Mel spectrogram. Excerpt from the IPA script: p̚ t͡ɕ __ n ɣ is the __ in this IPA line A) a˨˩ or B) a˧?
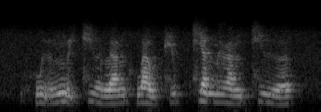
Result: B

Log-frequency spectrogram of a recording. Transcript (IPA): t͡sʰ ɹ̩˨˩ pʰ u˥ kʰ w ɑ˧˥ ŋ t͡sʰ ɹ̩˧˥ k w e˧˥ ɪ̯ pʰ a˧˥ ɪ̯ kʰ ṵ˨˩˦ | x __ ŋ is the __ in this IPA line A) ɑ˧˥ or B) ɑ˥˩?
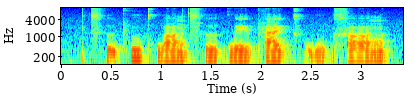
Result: A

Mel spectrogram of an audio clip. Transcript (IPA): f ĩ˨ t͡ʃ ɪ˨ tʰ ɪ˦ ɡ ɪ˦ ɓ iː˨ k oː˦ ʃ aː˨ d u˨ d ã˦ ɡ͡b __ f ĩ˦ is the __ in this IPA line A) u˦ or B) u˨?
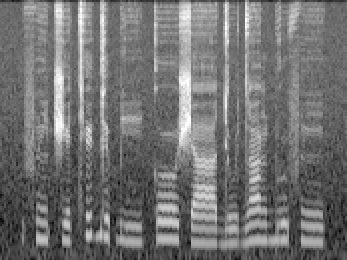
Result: A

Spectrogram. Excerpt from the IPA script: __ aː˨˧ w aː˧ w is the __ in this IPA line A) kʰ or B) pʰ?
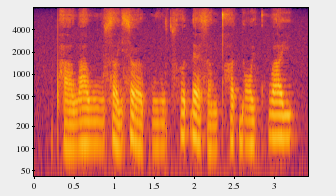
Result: B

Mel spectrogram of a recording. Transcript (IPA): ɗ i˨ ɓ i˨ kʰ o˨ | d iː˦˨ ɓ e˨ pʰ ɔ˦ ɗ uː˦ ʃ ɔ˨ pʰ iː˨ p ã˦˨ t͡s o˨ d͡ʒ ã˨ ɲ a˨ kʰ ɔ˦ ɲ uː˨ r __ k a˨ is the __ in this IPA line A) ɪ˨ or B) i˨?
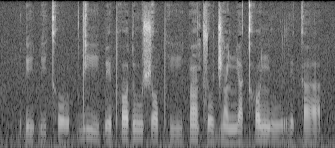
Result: A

